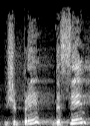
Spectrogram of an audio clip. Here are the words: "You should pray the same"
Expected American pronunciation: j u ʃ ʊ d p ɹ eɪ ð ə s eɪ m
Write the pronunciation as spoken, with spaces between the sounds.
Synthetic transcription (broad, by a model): j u ʃ ʊ d p ɹ eɪ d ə s eɪ m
